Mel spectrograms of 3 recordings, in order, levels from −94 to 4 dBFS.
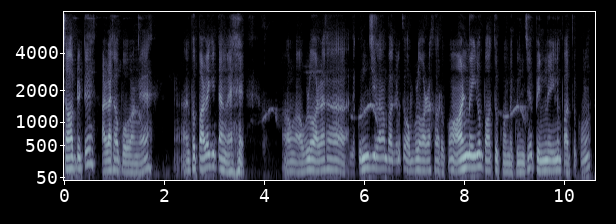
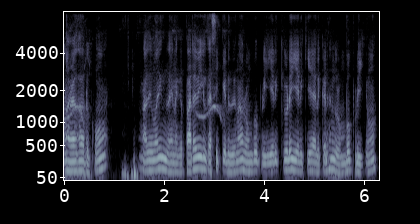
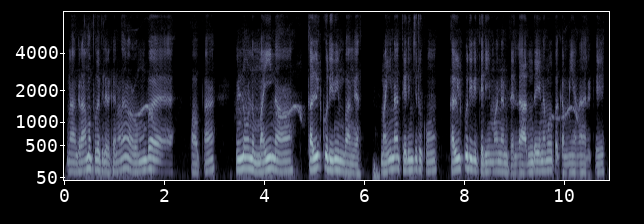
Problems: background sounds at intervals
